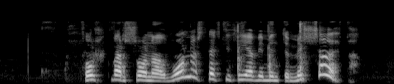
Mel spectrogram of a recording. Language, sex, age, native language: Icelandic, male, 30-39, Icelandic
